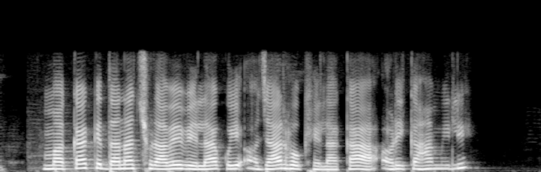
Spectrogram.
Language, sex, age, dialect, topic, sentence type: Magahi, female, 25-30, Western, agriculture, question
